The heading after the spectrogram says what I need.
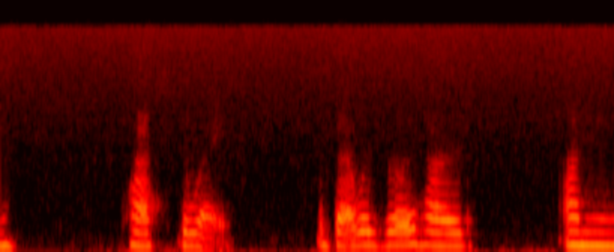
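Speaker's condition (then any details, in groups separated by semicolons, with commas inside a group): Cerebral palsy; affects walking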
